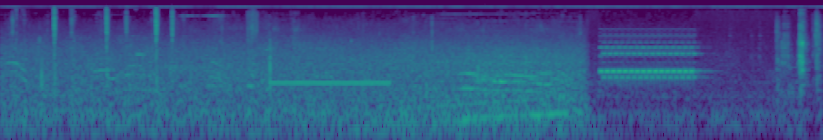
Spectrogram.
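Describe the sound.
Tones from punching a number into a public telephone on a street, with short beeps sounding over steady traffic noise and a longer stacked tone near the end before things quiet down.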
